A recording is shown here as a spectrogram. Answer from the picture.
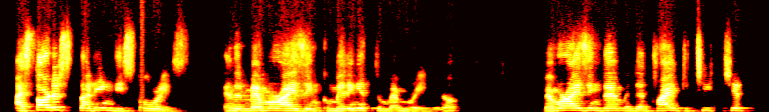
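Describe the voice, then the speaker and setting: The speaker uses an animated tone at a fairly quick pace with an Indonesian accent. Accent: Sundanese-tinged English. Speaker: guest speaker at English club. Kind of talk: talk to online audience. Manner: animated, many fillers and repetitions.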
